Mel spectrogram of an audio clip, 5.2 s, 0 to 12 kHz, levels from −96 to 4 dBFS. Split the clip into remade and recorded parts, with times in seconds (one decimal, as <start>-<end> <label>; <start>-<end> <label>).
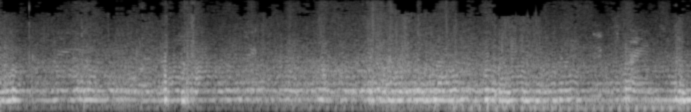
0.0-5.2 recorded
